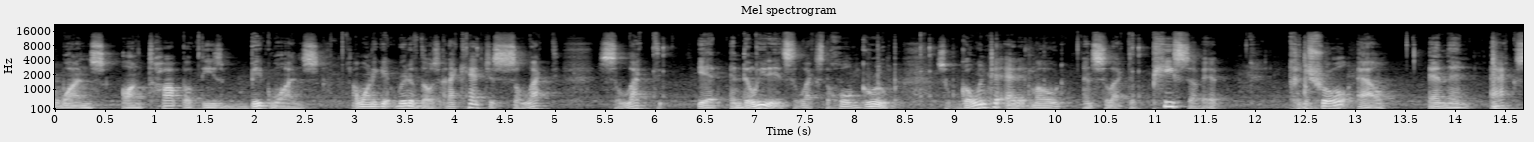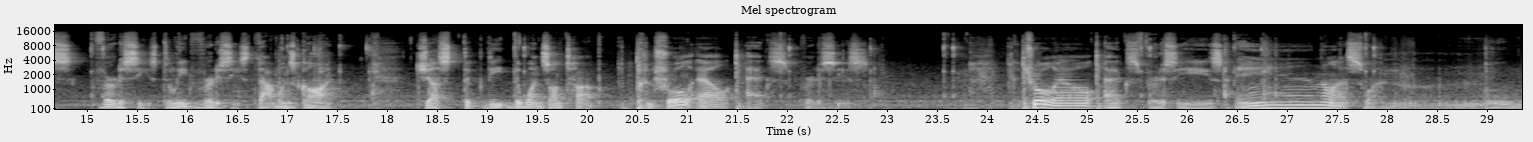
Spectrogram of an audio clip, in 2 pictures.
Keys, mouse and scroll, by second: 4.1-7.9 drag, 8.2 Tab, 10.0 click, 11.4-12.5 drag, 12.5 ctrl+l, 14.4 x, 16.2 middle click, 17.0 middle click, 17.7 middle click, 19.3-20.5 drag, 20.5 ctrl+l, 21.5 x, 22.7 middle click, 23.6 click, 24.4 ctrl+l, 25.1 x, 26.5 middle click, 27.8 click, 27.9 right click, 28.0 click.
